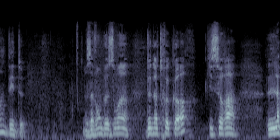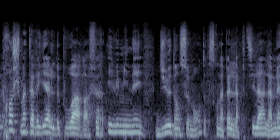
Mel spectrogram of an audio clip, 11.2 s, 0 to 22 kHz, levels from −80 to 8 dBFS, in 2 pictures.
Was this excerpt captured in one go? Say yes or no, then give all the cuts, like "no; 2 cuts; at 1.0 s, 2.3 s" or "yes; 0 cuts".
no; 1 cut; at 8.7 s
